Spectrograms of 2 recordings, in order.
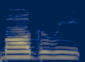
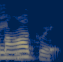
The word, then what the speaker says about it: Marguerite: they'll say They- Margaret, right? They'll say Mar- Margaret a lot, but it's okay.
